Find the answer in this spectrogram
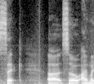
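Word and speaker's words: Sikh: play AEK or um the correct pronunciation is sick uh so I have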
